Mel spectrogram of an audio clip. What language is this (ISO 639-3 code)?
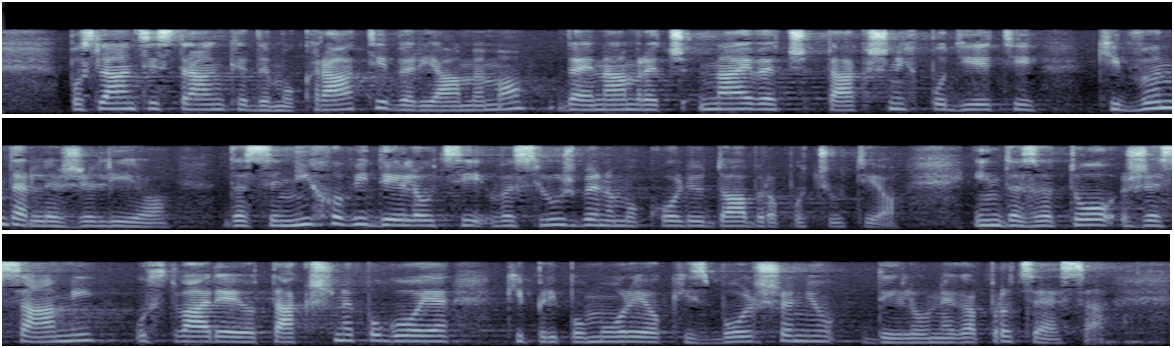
slv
